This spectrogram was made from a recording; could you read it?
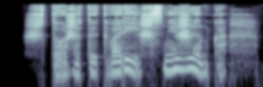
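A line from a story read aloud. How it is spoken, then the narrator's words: Murmur. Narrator (Russian): пробормотал Кайл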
